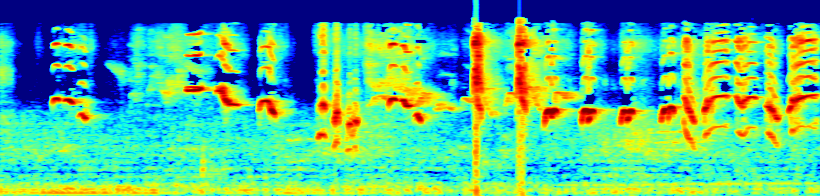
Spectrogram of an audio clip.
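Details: Oriental magpie-robin singing in its wild-type voice, with scattered whistles giving way to a lively run of short rising and falling notes and crisp clicks, repeated quickly near the end.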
